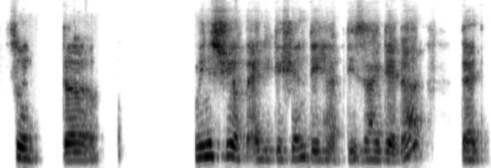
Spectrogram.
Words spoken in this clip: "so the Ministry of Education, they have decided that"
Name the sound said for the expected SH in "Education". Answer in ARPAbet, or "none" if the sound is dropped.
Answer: SH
